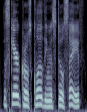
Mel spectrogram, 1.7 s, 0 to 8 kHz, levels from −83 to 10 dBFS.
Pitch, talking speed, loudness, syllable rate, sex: 180 Hz, 205 wpm, -15 LUFS, 6.3 syllables/s, male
